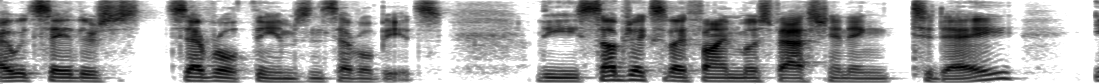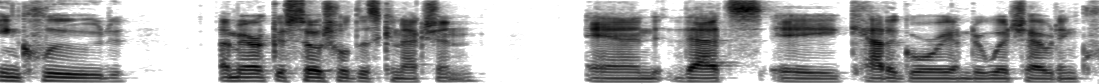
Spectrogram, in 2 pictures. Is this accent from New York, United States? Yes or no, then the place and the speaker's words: no; Washington, District of Columbia, United States; When I got the Washington Post, I grew up in Washington, D.C., the only section of the newspaper that I would immediately throw in the trash was the business section.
